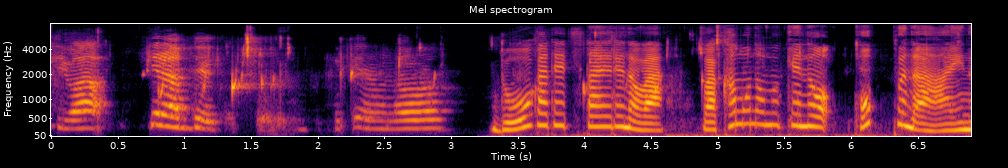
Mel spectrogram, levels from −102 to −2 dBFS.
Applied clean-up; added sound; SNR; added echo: neural mask model Resemble Enhance denoiser.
